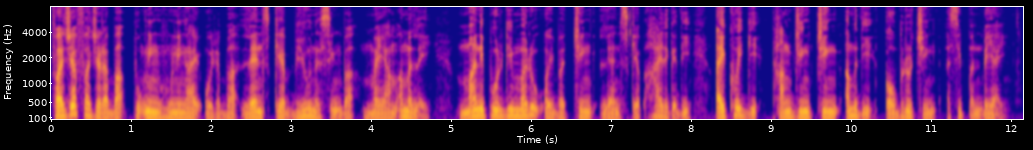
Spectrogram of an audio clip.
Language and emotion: Manipuri, neutral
